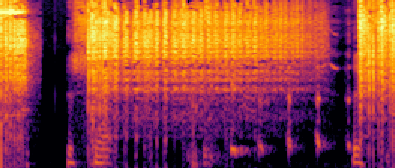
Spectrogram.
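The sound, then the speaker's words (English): A loud sound effect of a shower of coins dropping and clattering together, a bright metallic jingle of many rapid impacts lasting about two seconds, with brief bursts just before and after. “Extra coins today. We threw in a couple of extra.”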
